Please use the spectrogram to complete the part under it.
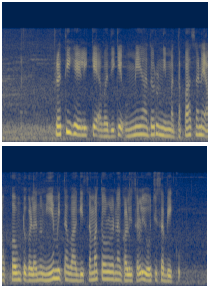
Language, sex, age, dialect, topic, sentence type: Kannada, female, 46-50, Mysore Kannada, banking, statement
